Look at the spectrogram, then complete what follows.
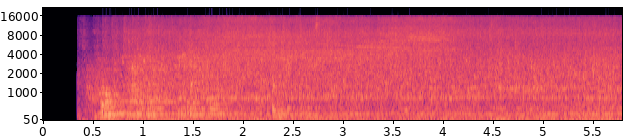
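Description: Toilet flushing: a rush of water that starts suddenly and runs on at a steady level.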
